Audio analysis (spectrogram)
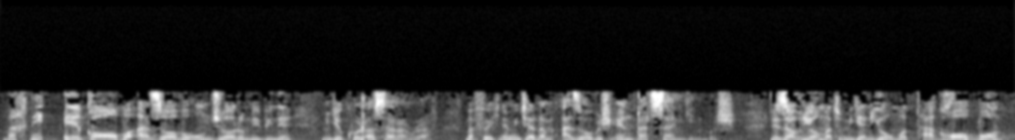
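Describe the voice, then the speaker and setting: Gravelly-voiced man preaching with emphasis. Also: mid-range voice, highs cut off, a little hiss or hum. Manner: preaching with dramatic acted quotes, rising to emphatic pleading. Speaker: cleric speaking on a religious talk show. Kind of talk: religious talk with Arabic quotations.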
